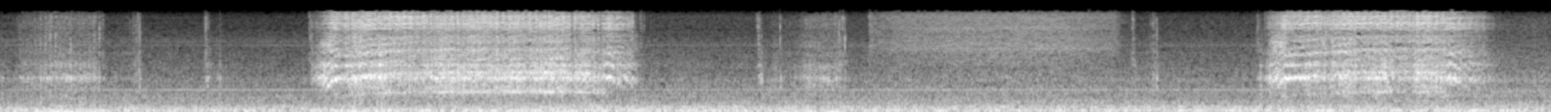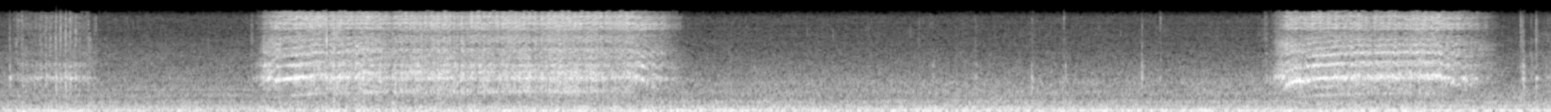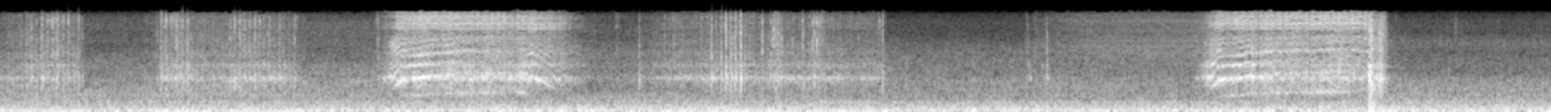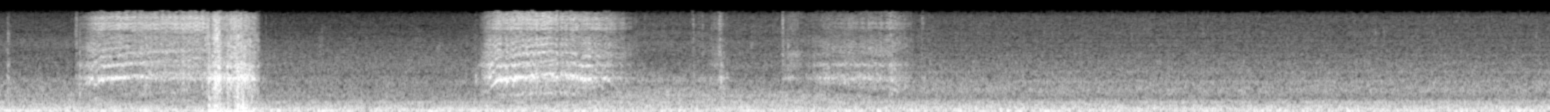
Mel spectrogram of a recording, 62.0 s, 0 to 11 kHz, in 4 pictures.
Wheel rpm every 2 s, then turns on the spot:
10, 50, 150, 20, 0, 0, 100, 50, 10, 130, 150, 10, 0, 0, 100, 30, 20, 70, 40, 30, 0, 60, 70, 30, 80, 40, 40, 20, 0, 0, 0.
0-2 6-8 30-34 38-40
